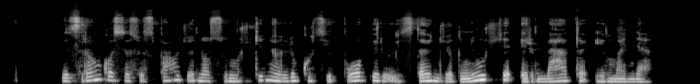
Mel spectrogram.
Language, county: Lithuanian, Alytus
